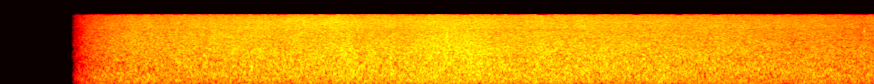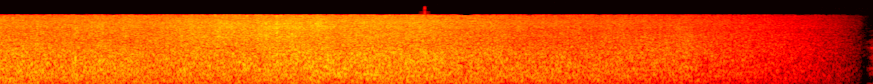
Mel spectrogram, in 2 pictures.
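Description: Rushing, wind-like noise sound effect that starts suddenly, swells over the first two seconds, then slowly fades away.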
